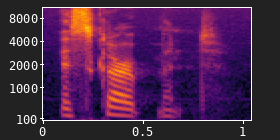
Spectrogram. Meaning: A steep descent or declivity; steep face or edge of a ridge; ground about a fortified place, cut away nearly vertically to prevent hostile approach
- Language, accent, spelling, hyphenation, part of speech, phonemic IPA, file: English, US, escarpment, es‧carp‧ment, noun, /ɪˈskɑɹp.mənt/, En-us-escarpment.ogg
